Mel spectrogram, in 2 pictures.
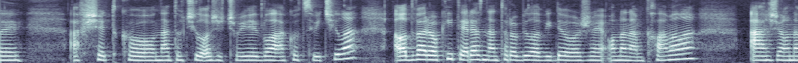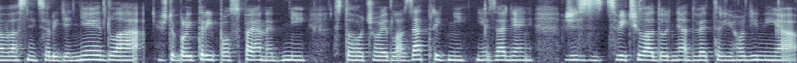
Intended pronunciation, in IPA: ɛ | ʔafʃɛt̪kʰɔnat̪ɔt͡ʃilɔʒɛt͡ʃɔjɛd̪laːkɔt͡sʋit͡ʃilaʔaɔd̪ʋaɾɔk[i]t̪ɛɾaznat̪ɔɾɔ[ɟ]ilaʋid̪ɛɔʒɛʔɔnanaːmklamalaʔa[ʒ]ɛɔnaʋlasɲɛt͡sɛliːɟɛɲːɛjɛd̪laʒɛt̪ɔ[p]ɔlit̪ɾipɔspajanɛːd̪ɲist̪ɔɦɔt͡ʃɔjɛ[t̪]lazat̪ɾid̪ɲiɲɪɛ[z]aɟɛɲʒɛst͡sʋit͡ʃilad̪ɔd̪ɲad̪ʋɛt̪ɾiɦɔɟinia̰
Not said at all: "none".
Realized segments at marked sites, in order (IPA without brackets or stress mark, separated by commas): i, b, ʒ, b, d̪, z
